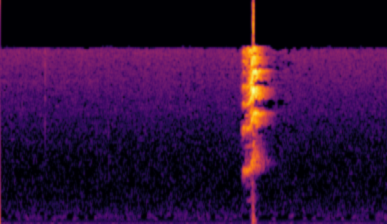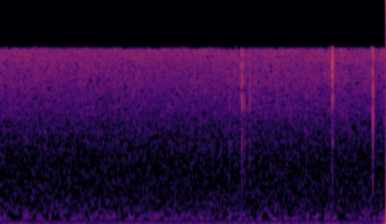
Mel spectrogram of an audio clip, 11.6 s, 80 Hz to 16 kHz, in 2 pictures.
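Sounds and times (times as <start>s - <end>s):
faint low hum: 0.0s - 11.5s
tawny owl giving a territorial rasping bark: 3.6s - 4.2s.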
